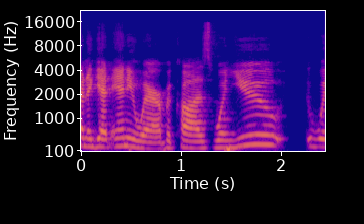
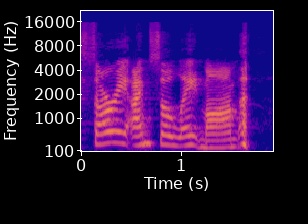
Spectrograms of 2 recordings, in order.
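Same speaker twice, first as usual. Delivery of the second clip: put-on calm, unbothered tone; 2 semitones higher than usual. Retelling her son arriving late, imitating his calm apology. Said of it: "just calmly goes".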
